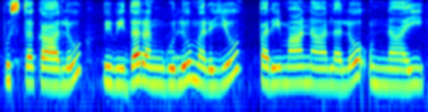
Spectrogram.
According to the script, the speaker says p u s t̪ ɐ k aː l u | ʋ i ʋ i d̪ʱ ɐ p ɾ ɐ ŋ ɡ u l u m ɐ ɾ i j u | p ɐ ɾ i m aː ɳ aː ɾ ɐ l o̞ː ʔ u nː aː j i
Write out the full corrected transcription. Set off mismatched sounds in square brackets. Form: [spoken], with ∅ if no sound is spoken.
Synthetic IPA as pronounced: p u s t̪ ɐ k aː l u | ʋ i ʋ i d̪ʱ ɐ [∅] ɾ ɐ ŋ ɡ u l u m ɐ ɾ i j u | p ɐ ɾ i m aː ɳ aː [l] ɐ l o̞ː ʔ u nː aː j i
